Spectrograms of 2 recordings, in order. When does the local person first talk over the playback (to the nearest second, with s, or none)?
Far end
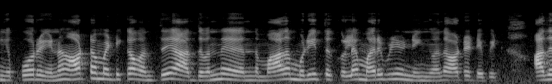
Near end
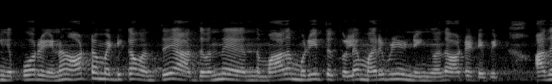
none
